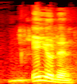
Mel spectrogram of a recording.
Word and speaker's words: Eiyuden: Eiyuden, yeah, okay.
